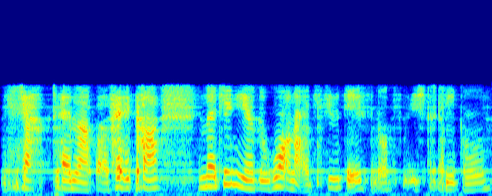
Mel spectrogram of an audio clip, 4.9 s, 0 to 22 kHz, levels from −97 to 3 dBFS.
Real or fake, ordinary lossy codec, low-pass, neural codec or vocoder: fake; none; 3.6 kHz; codec, 24 kHz, 1 kbps, SNAC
